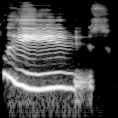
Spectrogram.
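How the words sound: The pitch falls on the word.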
